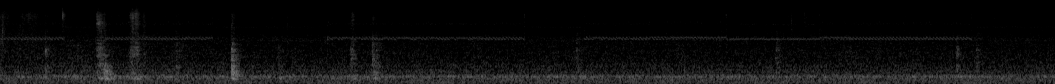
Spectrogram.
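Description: Faint light scraping and tapping of a plastic modelling tool and fingertips working Quikwood epoxy putty on a wooden board, with a few short clicks in the first four seconds, the sharpest about two and a half seconds in, over a steady low hum.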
